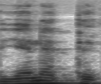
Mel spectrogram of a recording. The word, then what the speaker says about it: Jeanette: Jeanette, arkadaşlar Jeanette diyelim. J-Y okunuyor.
